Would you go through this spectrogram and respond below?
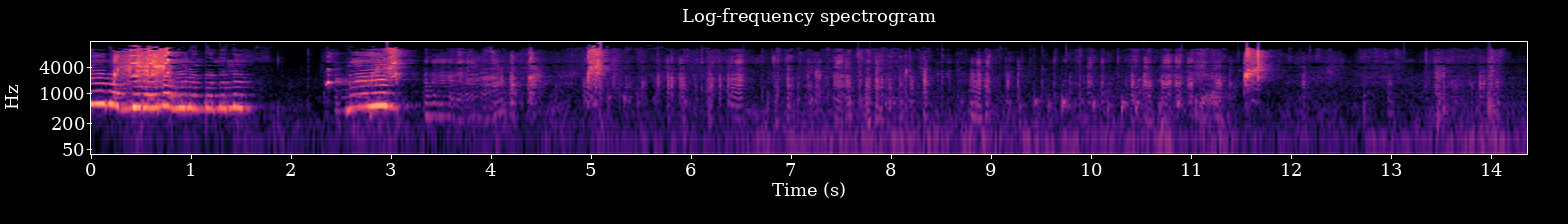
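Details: A pestered monkey gives two loud, hoarse screams, a long one and then a shorter one. After that come soft scattered clicks and rustles in a quiet setting.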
